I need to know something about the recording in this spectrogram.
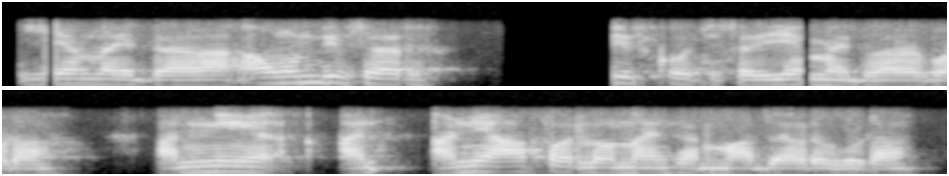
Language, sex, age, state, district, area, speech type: Telugu, male, 45-60, Andhra Pradesh, Chittoor, urban, conversation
